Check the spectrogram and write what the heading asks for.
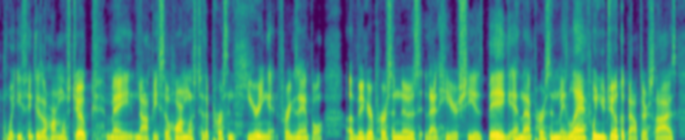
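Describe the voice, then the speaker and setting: A man's voice: mid-range voice, fairly quick, fairly bright tone, dry recording. Blunt, sarcastic man with a dry voice. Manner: blunt, sarcastic, swears freely. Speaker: podcast host and EMS worker. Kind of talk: solo podcast commentary.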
